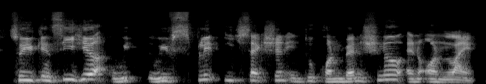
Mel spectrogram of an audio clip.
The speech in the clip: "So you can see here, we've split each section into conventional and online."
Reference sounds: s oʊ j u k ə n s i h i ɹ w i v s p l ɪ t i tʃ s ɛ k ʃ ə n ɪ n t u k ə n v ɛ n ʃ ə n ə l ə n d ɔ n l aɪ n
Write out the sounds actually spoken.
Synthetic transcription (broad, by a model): s oʊ j u k ə n s i h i w w i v s p l ɪ t i tʃ s ɛ k ʃ ə n ɪ n t u k ə n v ɛ n ʃ ə n ə l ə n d ɔ n l aɪ n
